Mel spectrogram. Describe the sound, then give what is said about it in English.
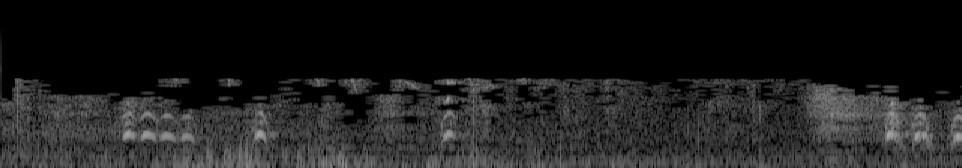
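A dog barks and whimpers in short, high yelping bursts, a cluster near the start, a few scattered single cries, then another quick run at the end, not loud. “What, dog?”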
